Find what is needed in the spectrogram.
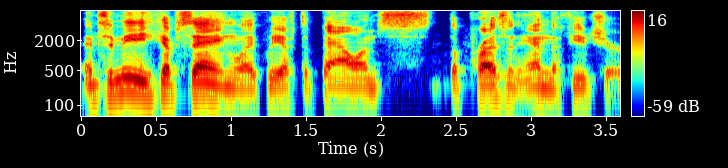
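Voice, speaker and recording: An unremarkable speaking voice from a man, medium in pitch, at a moderate pace, with a dry, close sound and no echo. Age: 30s. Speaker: sports podcast host. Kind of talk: casual podcast discussion.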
